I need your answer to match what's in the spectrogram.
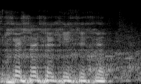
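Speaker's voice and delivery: short staccato "kha-kha-kha" cackle; mock throaty Russian laugh; hammed-up doctor's chuckle in a row of "kha"s. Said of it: "the weird Russian doctor I had".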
